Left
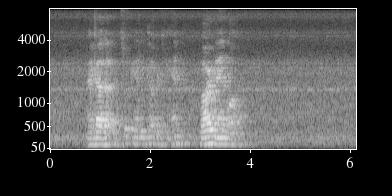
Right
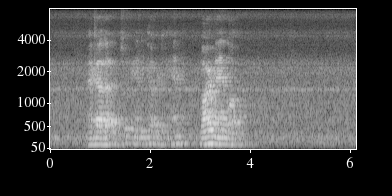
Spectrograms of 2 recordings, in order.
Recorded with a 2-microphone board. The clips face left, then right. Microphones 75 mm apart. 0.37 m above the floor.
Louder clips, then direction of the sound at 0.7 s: Left 3 dB; 25° left (ahead or behind).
